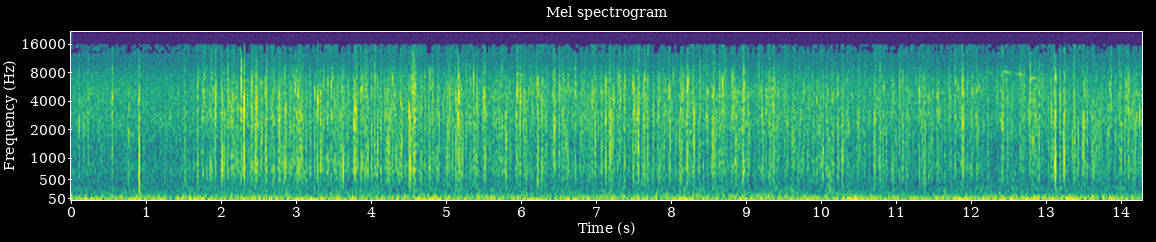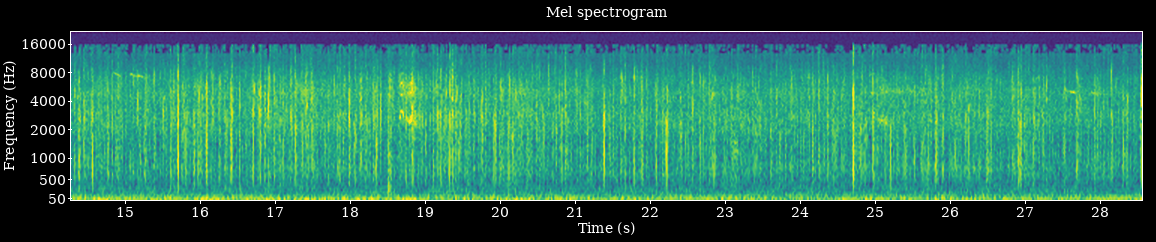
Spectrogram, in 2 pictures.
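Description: Steady rain falling, a constant patter with many sharp drop ticks close by, over a low steady rumble.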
